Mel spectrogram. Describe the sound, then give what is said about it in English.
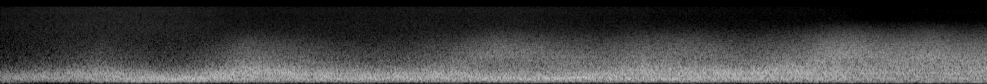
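Wind blows in a loud, steady roar that swells and eases in broad gusts across about ten seconds, with no voices. “And Ruach sounds like this, just wind.”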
